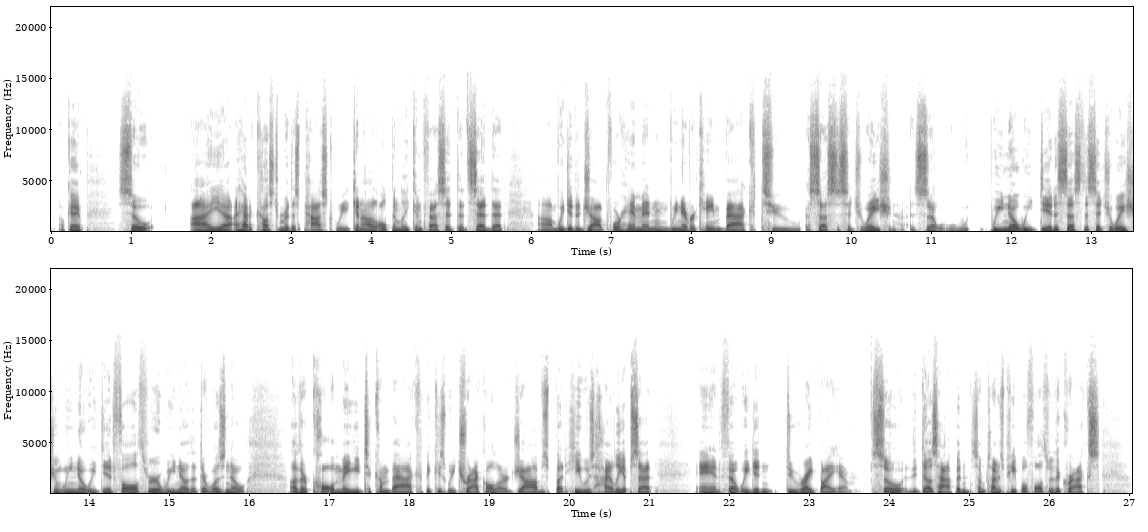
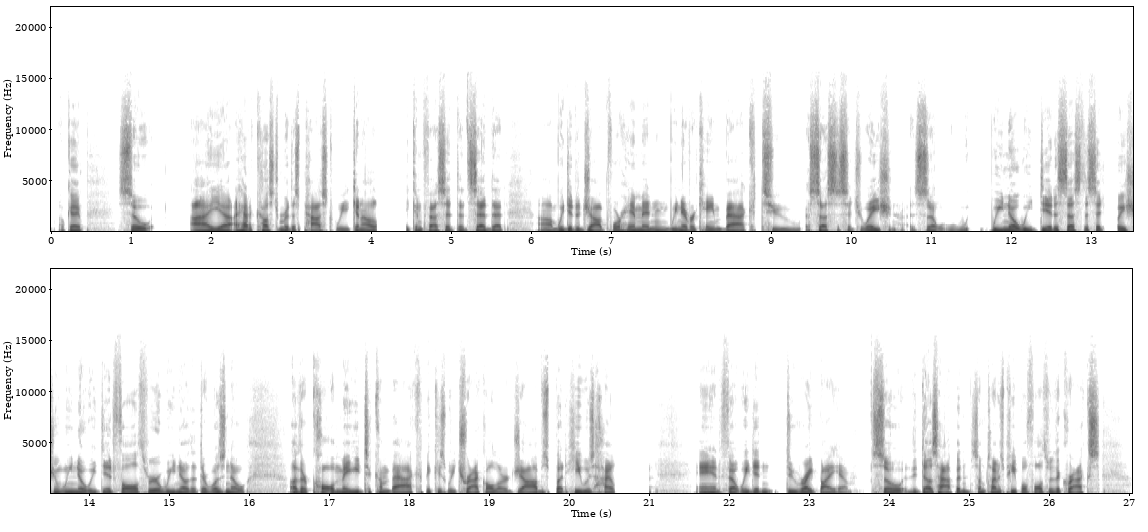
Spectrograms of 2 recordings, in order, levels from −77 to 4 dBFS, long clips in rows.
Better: first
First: none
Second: audio cutting out; at 4 s, at 13 s and at 21 s

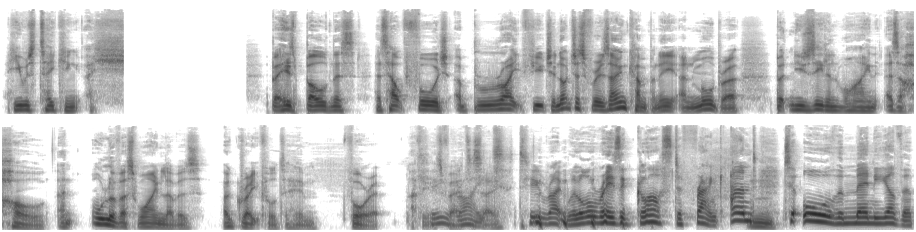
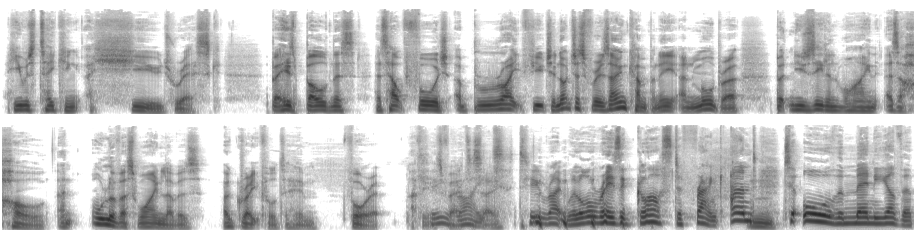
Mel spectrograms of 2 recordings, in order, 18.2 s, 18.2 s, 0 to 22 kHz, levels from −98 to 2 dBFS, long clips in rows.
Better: second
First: audio cutting out; at 1 s for 1 s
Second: none

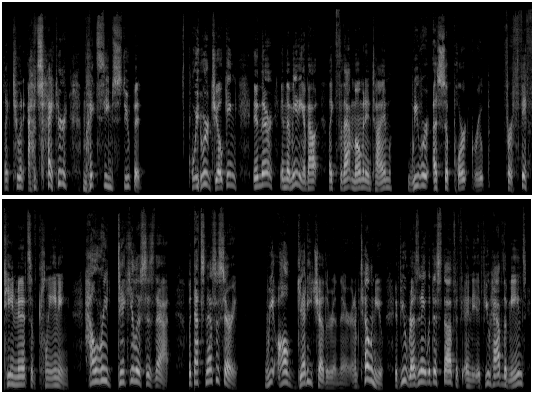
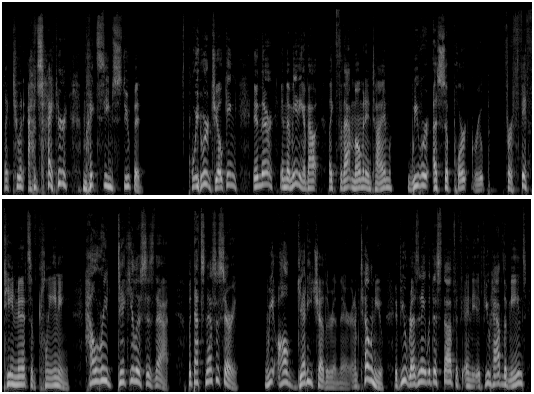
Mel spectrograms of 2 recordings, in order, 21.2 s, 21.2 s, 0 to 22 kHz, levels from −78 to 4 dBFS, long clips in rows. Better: second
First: thin; somewhat; fading below 500 Hz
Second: none

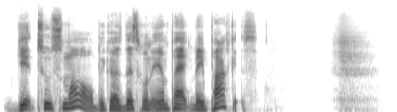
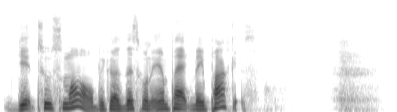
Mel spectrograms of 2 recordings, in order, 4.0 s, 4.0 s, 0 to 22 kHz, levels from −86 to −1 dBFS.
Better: first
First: none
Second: muffled; very; fading above 2 kHz

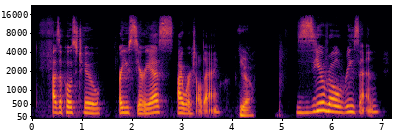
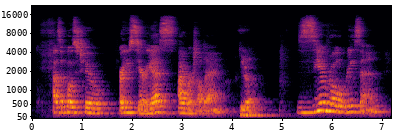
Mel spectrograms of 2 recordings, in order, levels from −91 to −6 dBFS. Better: first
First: none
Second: off-mic speech; far // room echo; noticeable; dies away in 0.6 s

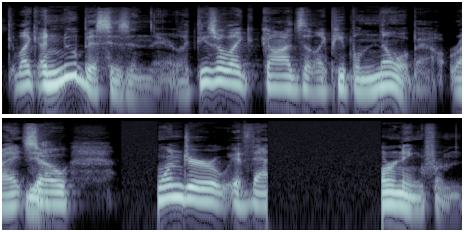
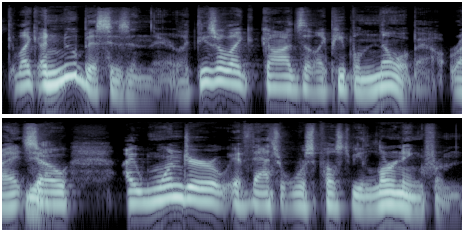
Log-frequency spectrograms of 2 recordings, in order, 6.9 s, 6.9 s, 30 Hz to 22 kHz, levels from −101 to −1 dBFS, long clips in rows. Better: second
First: audio cutting out; at 4.5 s and at 5.5 s for 1 s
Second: none

